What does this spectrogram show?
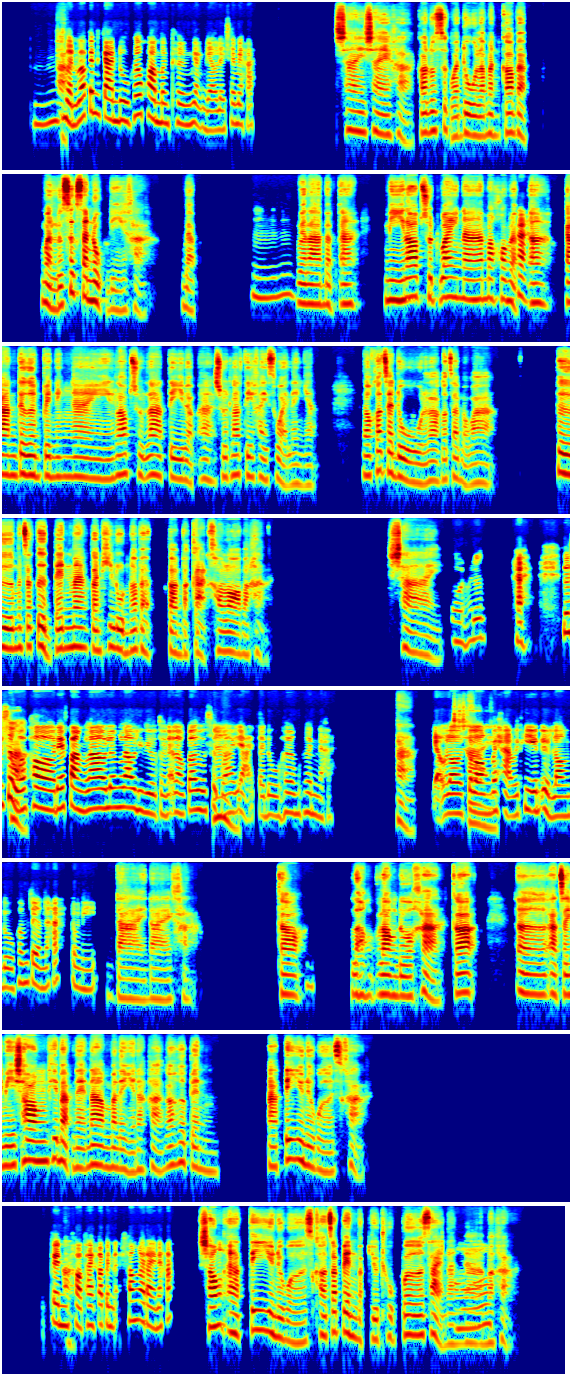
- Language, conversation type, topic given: Thai, unstructured, คุณมีวิธีจัดการกับความเครียดอย่างไร?
- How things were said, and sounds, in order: other background noise; tapping; tsk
